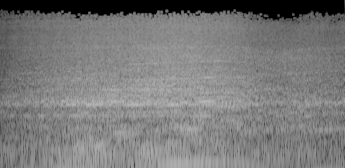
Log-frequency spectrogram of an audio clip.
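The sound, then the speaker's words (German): A bus engine revs up and accelerates as the bus pulls away from a roadside bus stop after passengers board, heading to Tegel Airport; its low steady drone swells louder over a couple of seconds before easing slightly. “Sie stiegen ein und fuhren los.”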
